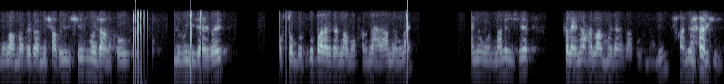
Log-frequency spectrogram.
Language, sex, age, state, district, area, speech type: Bodo, male, 60+, Assam, Chirang, rural, conversation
